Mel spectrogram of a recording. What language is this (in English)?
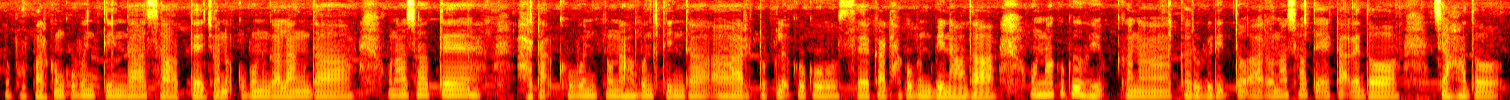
Santali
